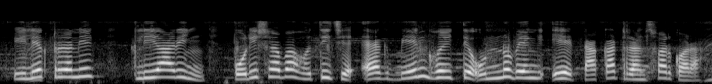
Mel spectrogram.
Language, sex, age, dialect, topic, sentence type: Bengali, female, 18-24, Western, banking, statement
